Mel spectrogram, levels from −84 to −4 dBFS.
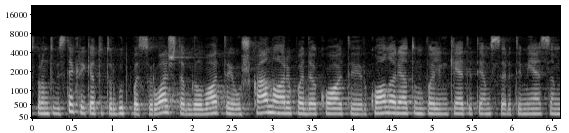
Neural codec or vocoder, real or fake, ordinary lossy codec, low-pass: none; real; MP3, 48 kbps; 7.2 kHz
